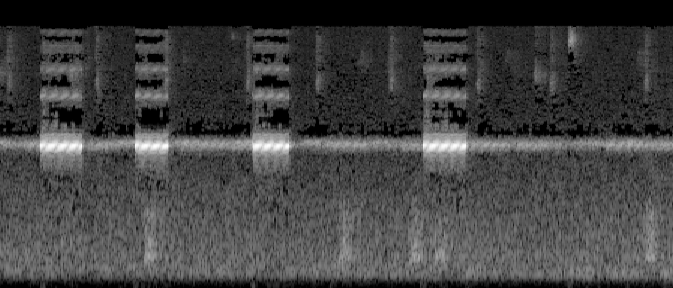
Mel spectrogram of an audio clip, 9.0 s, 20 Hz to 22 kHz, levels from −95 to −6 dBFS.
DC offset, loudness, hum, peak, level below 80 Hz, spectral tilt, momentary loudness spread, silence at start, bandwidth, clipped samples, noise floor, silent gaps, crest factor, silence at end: under 0.1%; -9 LUFS; none; -2 dBFS; -88 dBFS; 3 dB/octave; 9 LU; 0.55 s; 15 kHz; under 0.1%; -42 dBFS; none; 16 dB; 1.35 s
